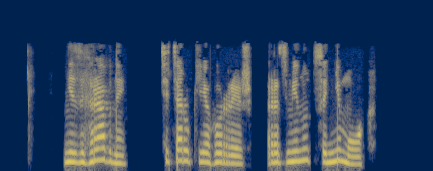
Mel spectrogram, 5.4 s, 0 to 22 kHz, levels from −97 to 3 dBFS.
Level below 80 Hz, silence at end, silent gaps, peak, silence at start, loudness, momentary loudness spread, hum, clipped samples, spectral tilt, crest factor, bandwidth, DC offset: -58 dBFS; 0.75 s; 0.45-0.59 s, 0.66-0.79 s, 1.60-2.00 s, 3.15-3.33 s; -2 dBFS; 0.35 s; -17 LUFS; 9 LU; none; under 0.1%; -4 dB/octave; 18 dB; 8 kHz; under 0.1%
